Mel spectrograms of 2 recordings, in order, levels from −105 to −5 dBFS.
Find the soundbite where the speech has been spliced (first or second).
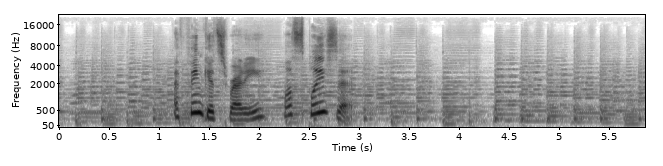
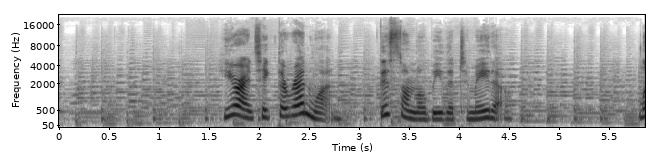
second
